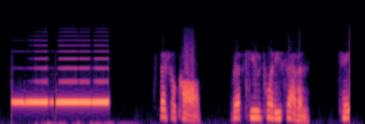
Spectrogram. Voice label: Phoenix Fire PHX Alarm, scanner; RWC; H-Scottsdale

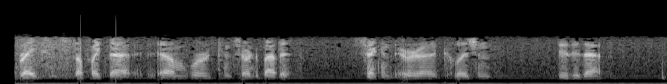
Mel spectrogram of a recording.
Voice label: Highway Patrol, Phoenix Metro East Area, scanner

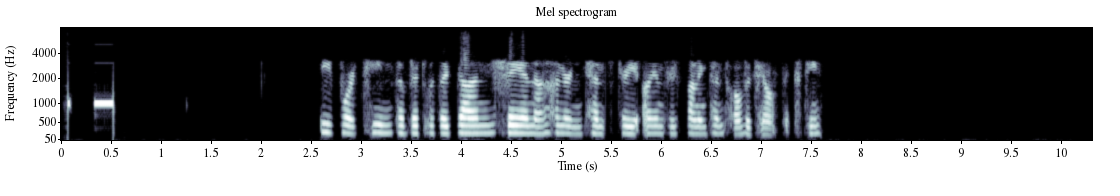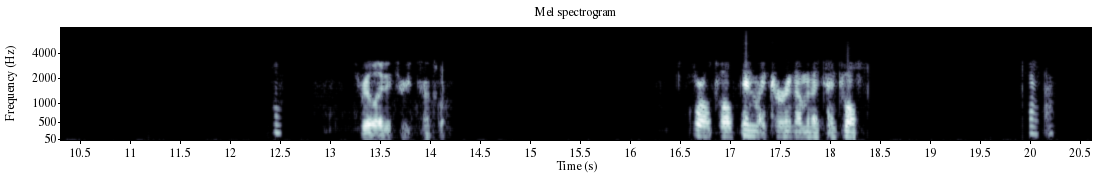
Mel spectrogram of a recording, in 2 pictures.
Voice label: Police, scanner audio

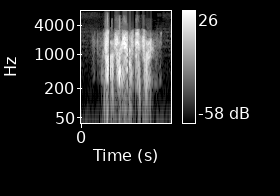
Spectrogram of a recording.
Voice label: Police, scanner audio trunk; H-Scottsdale

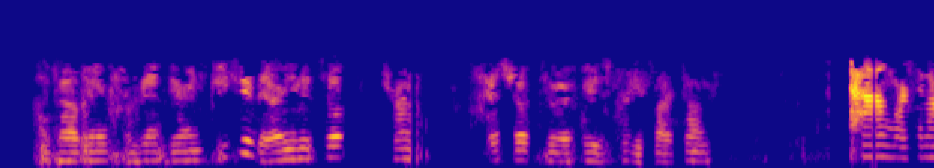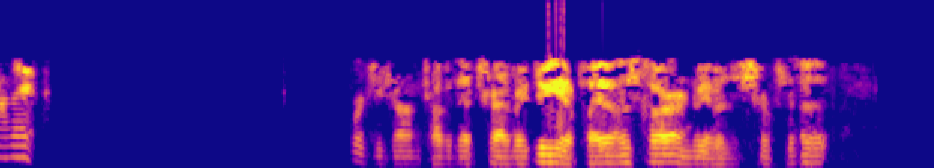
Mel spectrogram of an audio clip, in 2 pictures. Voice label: Police Dispatch

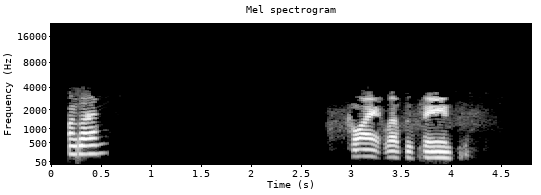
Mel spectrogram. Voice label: Fire Dispatch; K8 - FDCOM 8 - South; C- Chandler

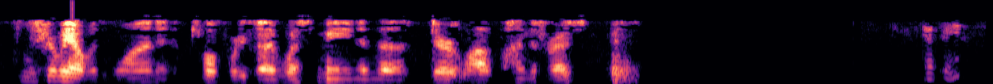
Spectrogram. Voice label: Mesa PD Central Dispatch, Scanner

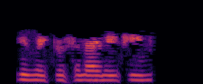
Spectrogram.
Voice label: Mesa PD Dispatch; Fiesta

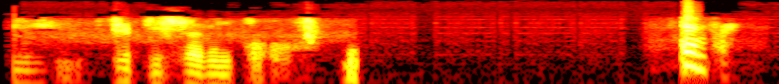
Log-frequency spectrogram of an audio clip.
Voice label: Scottsdale Police, scanner audio

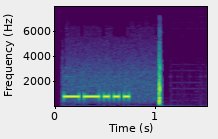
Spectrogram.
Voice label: Medevac, scanner; NativeAirAmb

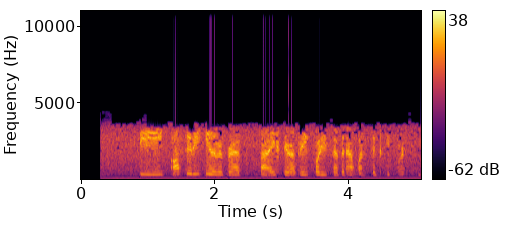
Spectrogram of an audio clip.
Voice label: Highway Patrol, scanner; DPS; Dist 06 Casa Grande

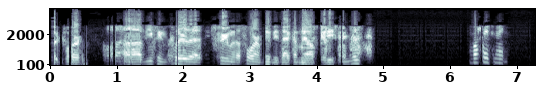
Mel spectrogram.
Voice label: Scottsdale Police, scanner audio; H-Scottsdale; SCTSDLE PD - PD2

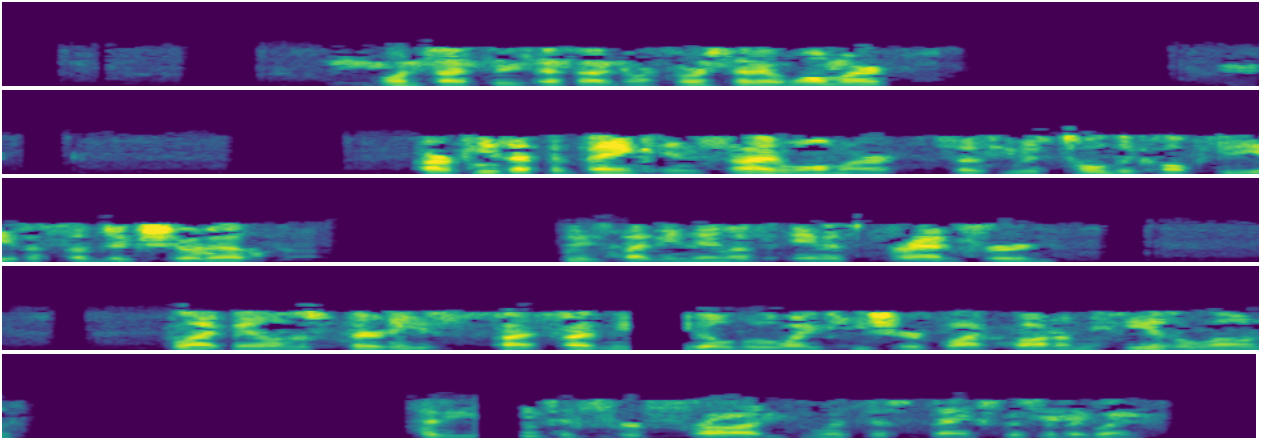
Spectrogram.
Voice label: Dispatch; Scottsdale

